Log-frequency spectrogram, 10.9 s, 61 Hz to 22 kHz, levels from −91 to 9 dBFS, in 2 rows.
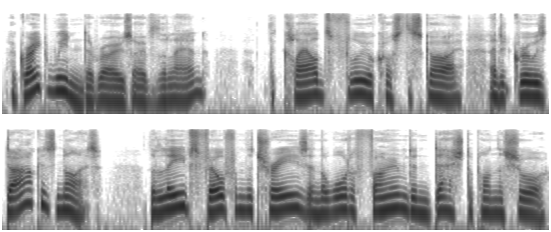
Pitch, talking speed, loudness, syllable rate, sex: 160 Hz, 190 wpm, -17 LUFS, 4.7 syllables/s, male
